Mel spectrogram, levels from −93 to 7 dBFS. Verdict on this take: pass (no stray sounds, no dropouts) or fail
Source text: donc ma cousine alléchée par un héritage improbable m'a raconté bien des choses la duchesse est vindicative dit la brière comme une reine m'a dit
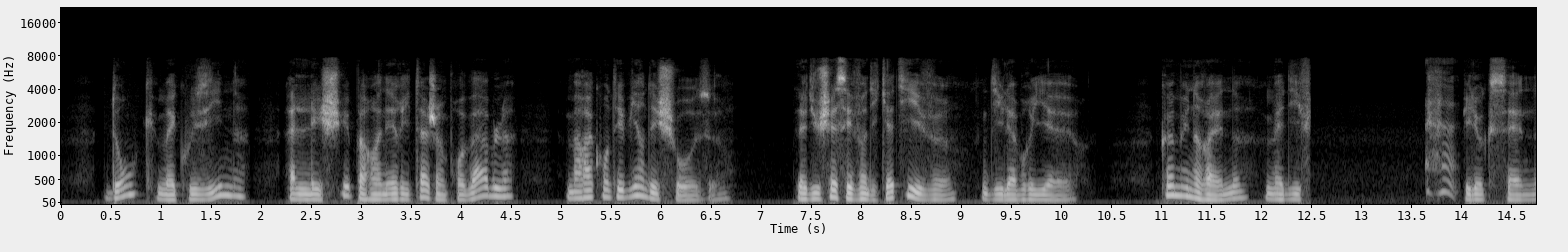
fail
